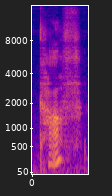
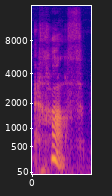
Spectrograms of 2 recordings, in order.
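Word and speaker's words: כ: Similarly, Kaf and Chaf. It's the same letter, 2 different pronunciations, and then Pei and Fe.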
